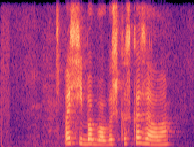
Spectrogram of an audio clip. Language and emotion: Russian, positive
